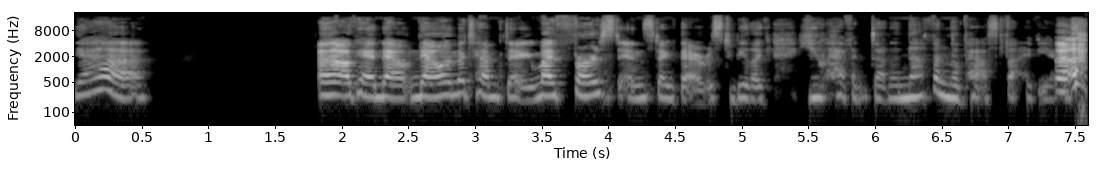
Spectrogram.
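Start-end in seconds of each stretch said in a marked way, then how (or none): 5.5-7.5 harsh, mean, critical voice. Acting out the first instinct of an inner critic: voicing a harsh inner critic. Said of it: "that internal critic who's just, uh, always a big jerk".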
